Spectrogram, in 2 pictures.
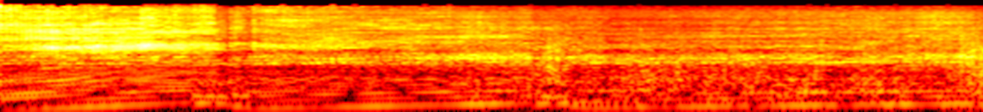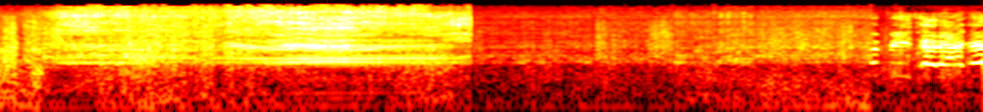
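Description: Royal Enfield Bullet single-cylinder motorcycles with loud exhausts accelerating hard in a race, the engine note stepping up and down as they pull through the gears. About halfway through, a Bullet is heard riding past, and the sound drops a little near the end.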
